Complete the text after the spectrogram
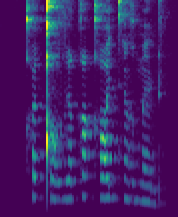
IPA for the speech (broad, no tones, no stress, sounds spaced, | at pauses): qʰ ʉ ǃ ɔ v i q æ qʰ ɔ j t̪ʰ ẽ ʁ m ɛ̃ ɖ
